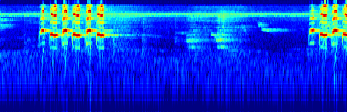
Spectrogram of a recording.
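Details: Sooty-headed bulbul (kutilang) in lively song with natural fills: a fast run of about six sharp, chirpy notes, a gap with faint calls, then another rapid burst begins.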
